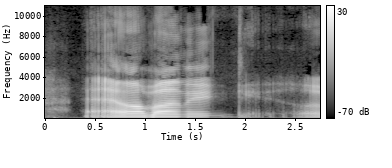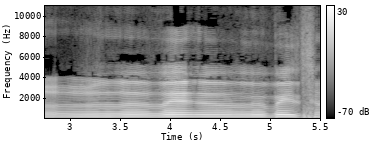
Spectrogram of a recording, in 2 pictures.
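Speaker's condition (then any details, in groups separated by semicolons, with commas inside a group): Cerebral palsy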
